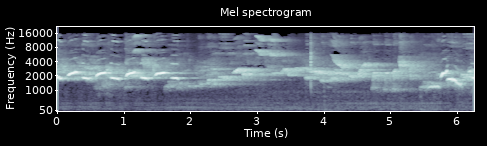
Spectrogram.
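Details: White-rumped shama song played to stir a sluggish shama into singing fiercely: short bright whistled notes repeated quickly, a stretch of longer stepped tones, then more quick whistles at the end.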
